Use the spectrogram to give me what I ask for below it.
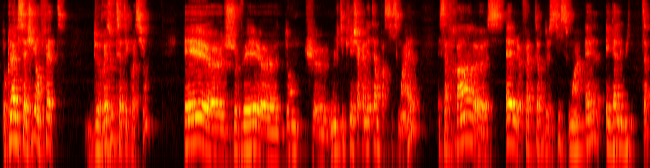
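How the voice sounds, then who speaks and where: A man's voice: mid-range voice, a little slow, dark tone. Hesitant male tutor in an echoey room. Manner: hesitant, thinking aloud, self-correcting. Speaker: maths teacher. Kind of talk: spoken maths tutorial, explaining step by step. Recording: echoey room, slightly dull sound.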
